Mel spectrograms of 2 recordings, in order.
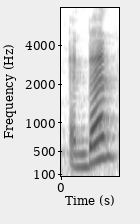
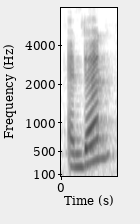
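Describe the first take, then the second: The two takes are said the same way.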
